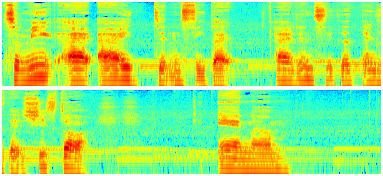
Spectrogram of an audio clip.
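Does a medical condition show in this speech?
Yes: stroke with stutter; cannot move, hands not working, constant pain, physical therapy, not sleeping, caregiver Miss Priest gives medicines, meals; stutter now, linked by speaker to not sleeping.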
